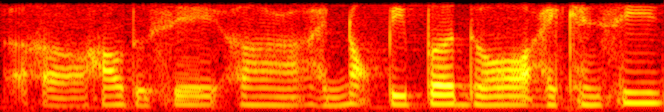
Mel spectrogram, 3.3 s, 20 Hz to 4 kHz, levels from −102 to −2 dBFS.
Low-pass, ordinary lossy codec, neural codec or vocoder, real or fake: 3.6 kHz; none; none; real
